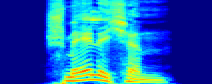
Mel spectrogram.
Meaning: strong dative masculine/neuter singular of schmählich
- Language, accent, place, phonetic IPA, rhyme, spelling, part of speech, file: German, Germany, Berlin, [ˈʃmɛːlɪçm̩], -ɛːlɪçm̩, schmählichem, adjective, De-schmählichem.ogg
